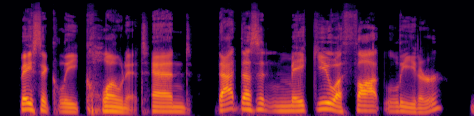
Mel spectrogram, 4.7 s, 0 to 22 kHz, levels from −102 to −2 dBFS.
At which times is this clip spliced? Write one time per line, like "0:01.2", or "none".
0:01.5

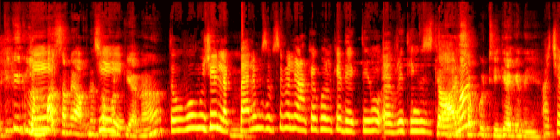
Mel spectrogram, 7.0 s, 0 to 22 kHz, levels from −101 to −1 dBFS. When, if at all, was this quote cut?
none

